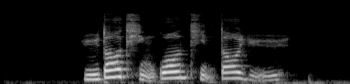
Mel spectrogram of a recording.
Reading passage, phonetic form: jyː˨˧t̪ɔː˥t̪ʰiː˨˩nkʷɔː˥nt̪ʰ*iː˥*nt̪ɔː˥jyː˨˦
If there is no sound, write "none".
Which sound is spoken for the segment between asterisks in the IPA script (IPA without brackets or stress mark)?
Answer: iː˨˩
